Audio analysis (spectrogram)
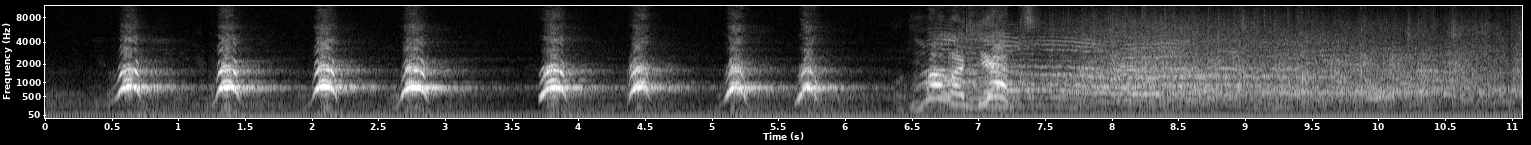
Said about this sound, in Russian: Это собака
